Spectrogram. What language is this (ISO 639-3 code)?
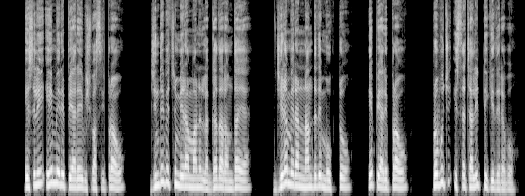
doi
